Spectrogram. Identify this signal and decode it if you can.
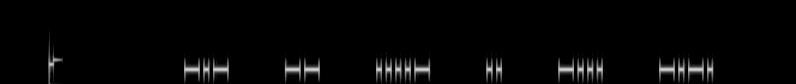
Morse code, heard as a keyed tone, about 25 wpm, spaced as for 12 wpm, 700 Hz. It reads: KM4IBC
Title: USA Call Signs - 4x Character Spacing - 25wpm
